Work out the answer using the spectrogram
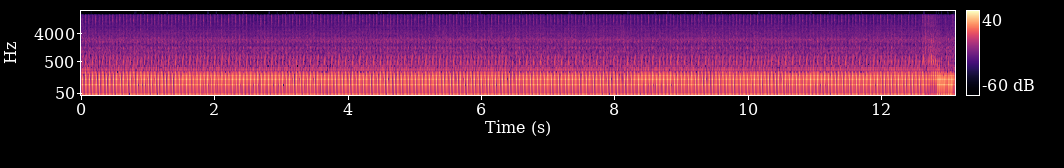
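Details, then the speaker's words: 1987 Honda 250X single with new valves and coil, 12:1 high-compression piston, tank not yet cleaned: steady thump about four beats a second, even rhythm, brief blip at end; normal healthy idle. "seems like it's running pretty good um i did look it up 12 to 1 piston high compression"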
